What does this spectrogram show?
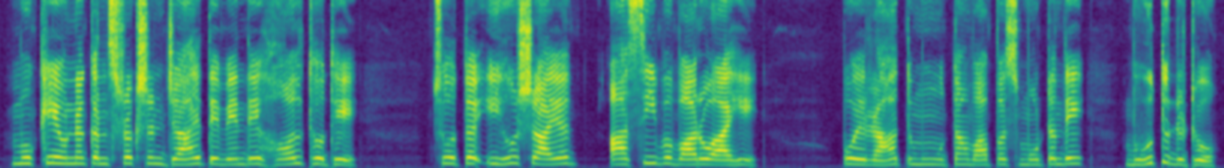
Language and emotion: Sindhi, fearful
